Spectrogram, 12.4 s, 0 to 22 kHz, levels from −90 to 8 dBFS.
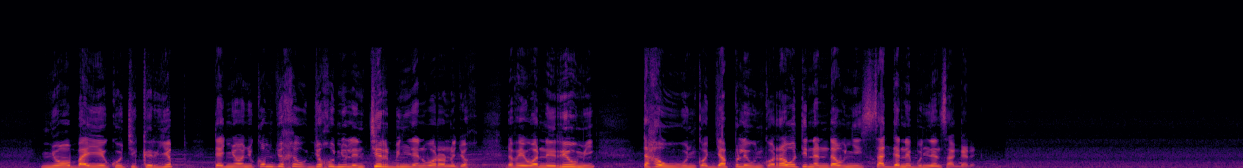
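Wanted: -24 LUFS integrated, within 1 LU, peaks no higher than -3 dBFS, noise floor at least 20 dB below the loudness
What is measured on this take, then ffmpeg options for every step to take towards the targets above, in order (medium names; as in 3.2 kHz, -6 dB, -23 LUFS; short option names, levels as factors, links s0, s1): loudness -31.5 LUFS; peak level -14.0 dBFS; loudness target -24.0 LUFS
-> -af "volume=2.37"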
